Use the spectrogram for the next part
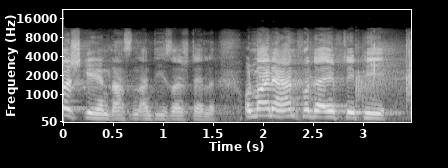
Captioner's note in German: Beifall bei der LINKEN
